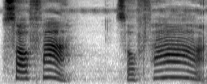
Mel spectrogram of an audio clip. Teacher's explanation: esse fá do sofá é aquele que foi pronunciado com mais intensidade. Então, é a sílaba tônica.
